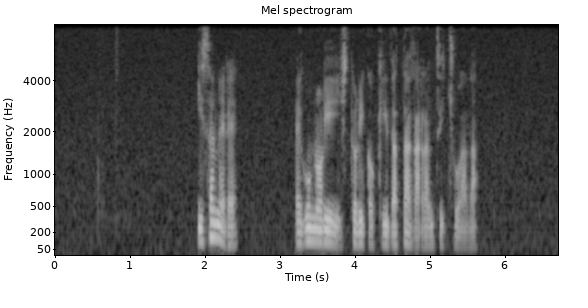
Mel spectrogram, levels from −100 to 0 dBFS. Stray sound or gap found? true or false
false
